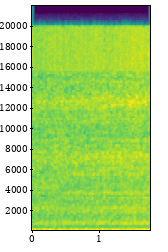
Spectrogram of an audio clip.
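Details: 1976 Chevy C30 one-ton built from spare parts, V8 with a mix of Holley and Edelbrock parts: steady, even low rumble at idle with no misses, ticks or knocks. Runs smooth and normal.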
